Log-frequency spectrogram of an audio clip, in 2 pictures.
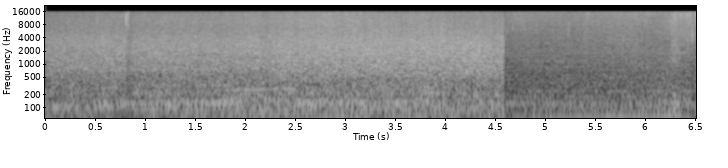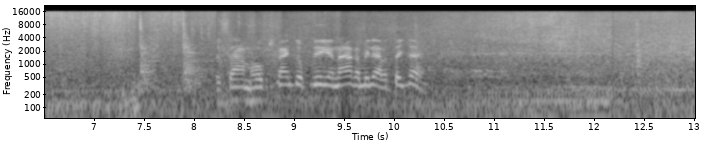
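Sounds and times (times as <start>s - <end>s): food frying in hot oil: 4.6s - 13.0s.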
